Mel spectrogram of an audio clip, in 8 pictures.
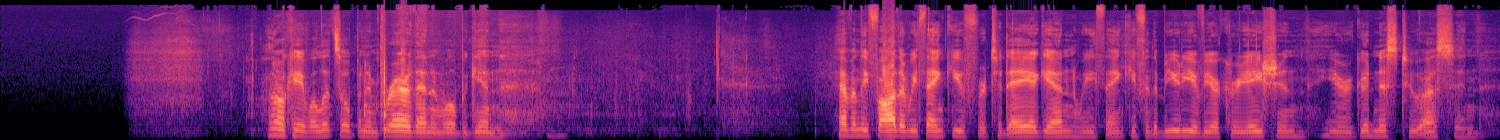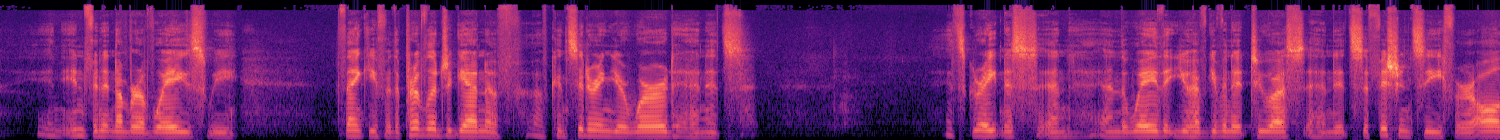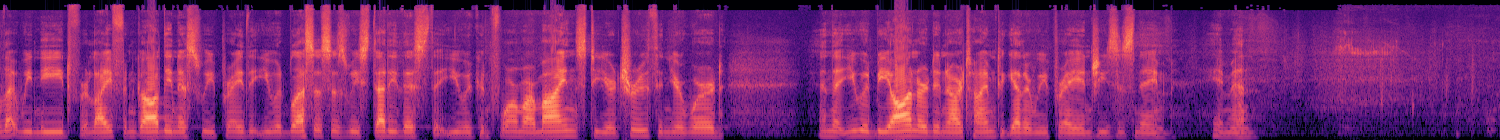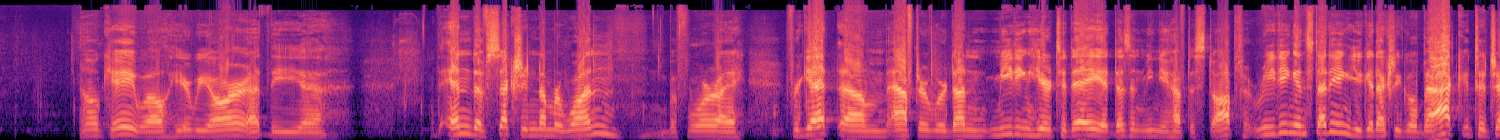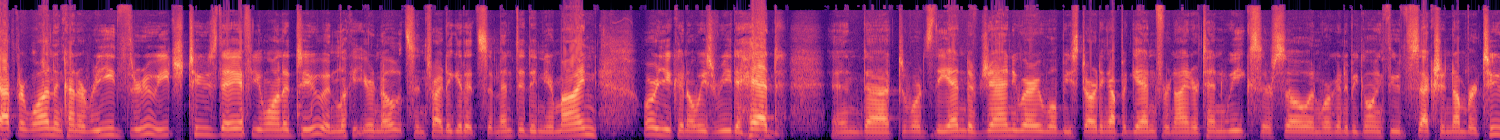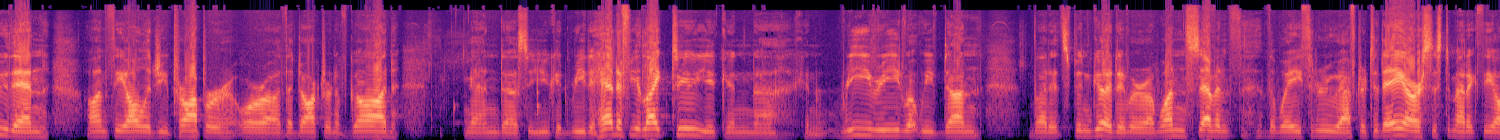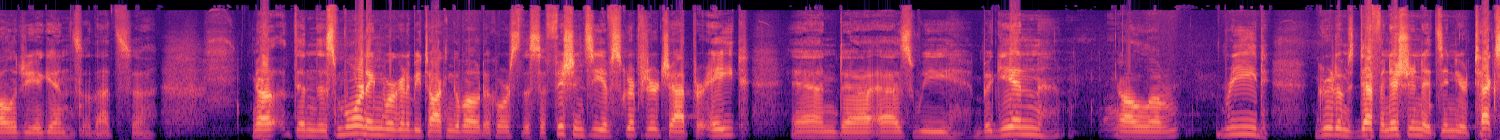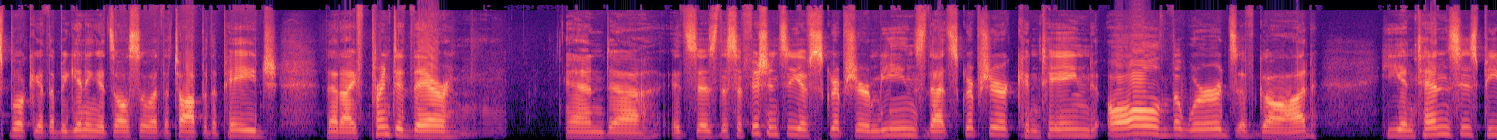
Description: Sermons
Systematic Theology Class - Teaching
